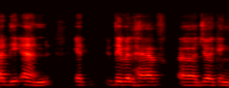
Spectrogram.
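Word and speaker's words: ح: Ha, which is very similar to jim, is a thick letter, and we have to pronounce it from the end of our throat.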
